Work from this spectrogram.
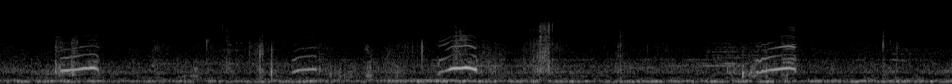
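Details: Sweet Pea, a hungry baby monkey, crying for milk while the mother pays little attention; short wavering, rising squealing cries in bursts near one, three, five and eight seconds, over a steady low background hum.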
